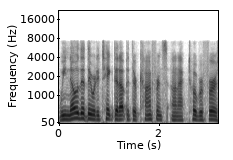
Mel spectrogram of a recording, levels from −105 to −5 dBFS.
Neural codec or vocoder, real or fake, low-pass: codec, 16 kHz in and 24 kHz out, 0.9 kbps, LongCat-Audio-Codec, four codebook decoder; fake; 7.2 kHz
